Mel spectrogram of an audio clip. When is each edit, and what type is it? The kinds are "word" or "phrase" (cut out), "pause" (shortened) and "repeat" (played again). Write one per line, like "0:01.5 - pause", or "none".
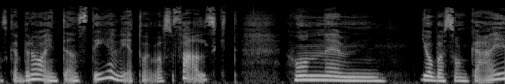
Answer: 0:01.7 - phrase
